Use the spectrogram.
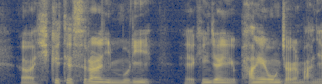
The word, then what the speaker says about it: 히케테스: 사람들이 이제 하는 수 없이 그 시켈리아의 레온티니를 통치하는 히케테스, 이제 프랑스어 발음으로 이제 이케테스라고 발음이 되는데 여기에 이 사람한테 도움을 청하죠.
